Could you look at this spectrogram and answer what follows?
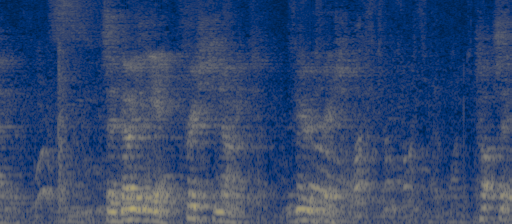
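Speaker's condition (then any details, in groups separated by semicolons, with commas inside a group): No condition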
